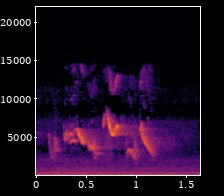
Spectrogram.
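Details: Short run of high, squeaky, slurred chirps from a singing male finch, about four notes in under a second and a half.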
